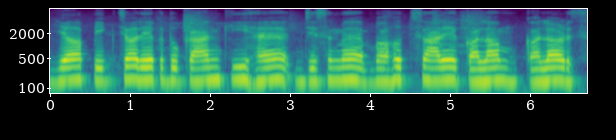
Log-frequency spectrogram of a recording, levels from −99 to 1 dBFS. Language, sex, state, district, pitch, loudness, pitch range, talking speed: Hindi, male, Bihar, Patna, 155 Hz, -14 LUFS, 150-160 Hz, 105 wpm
